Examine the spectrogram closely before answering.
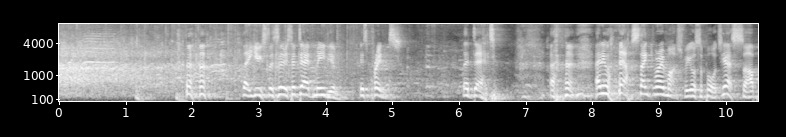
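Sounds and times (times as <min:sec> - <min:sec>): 
audience cheering and clapping: 0:00.0 - 0:07.5
laughter: 0:00.0 - 0:10.2
speech: 0:01.9 - 0:05.3, 0:06.1 - 0:10.4.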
